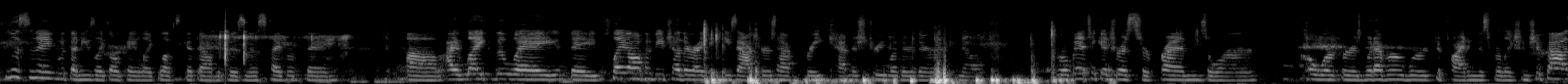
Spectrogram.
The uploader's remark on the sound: Also, we just got new microphones and the audio is a little wonky in this one.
